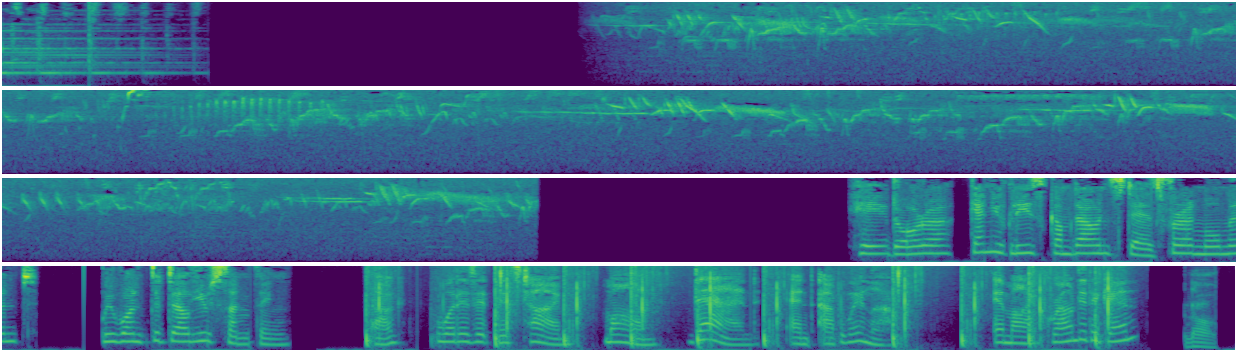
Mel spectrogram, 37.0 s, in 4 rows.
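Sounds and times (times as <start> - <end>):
birds chirping and singing: 4.5 - 22.5.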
